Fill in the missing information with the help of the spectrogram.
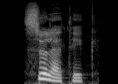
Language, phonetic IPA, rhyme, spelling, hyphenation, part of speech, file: Hungarian, [ˈsylɛtik], -ɛtik, születik, szü‧le‧tik, verb, Hu-születik.ogg
- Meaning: to be born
